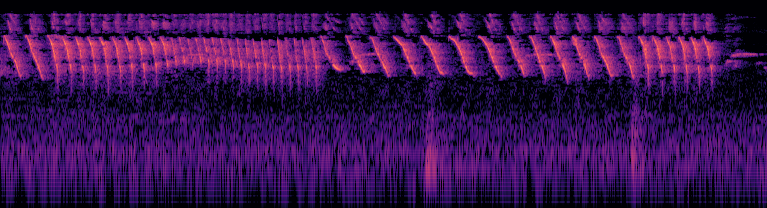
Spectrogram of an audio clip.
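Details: Indonesian canary singing gacoran, the vigorous competition-style song: fast chains of high, sharply falling notes repeated several times a second in pulsing bursts, briefly smoothing into a trill, then stopping abruptly near the end.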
